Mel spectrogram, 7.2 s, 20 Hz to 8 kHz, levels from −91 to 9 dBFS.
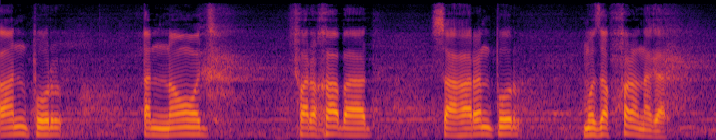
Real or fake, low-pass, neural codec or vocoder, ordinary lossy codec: fake; 7.2 kHz; autoencoder, 48 kHz, 32 numbers a frame, DAC-VAE, trained on Japanese speech; none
